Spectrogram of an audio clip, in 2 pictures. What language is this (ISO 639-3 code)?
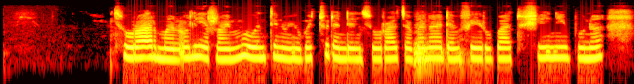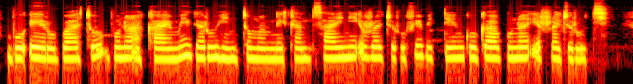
orm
